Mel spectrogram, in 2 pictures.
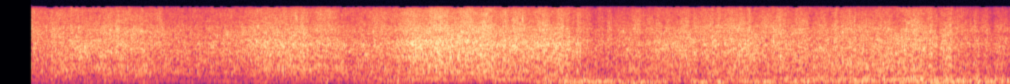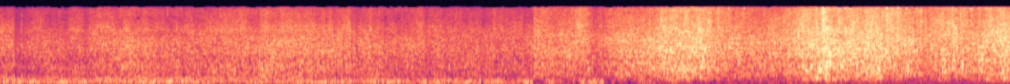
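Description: Steady rushing of wind on the microphone over small waves washing on a lakeshore.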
